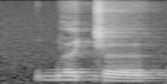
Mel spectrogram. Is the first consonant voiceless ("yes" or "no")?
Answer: no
